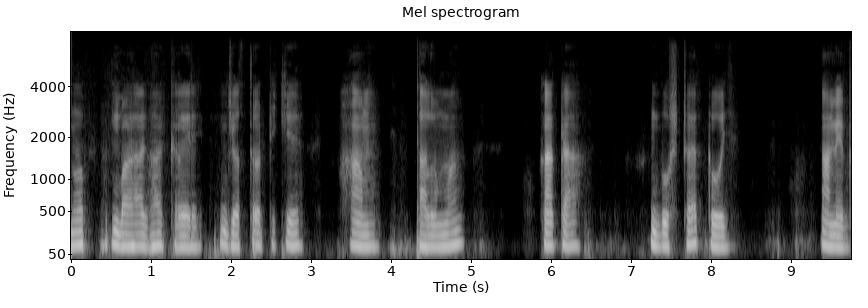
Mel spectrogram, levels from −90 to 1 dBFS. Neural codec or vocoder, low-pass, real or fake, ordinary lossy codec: codec, 16 kHz, 1 kbps, FunCodec, trained on Chinese and English, 50 frames a second; 7.2 kHz; fake; AAC, 48 kbps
